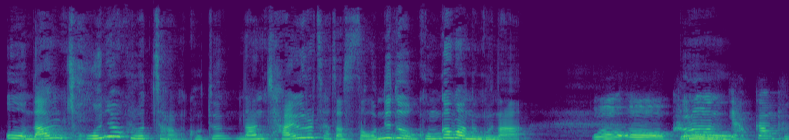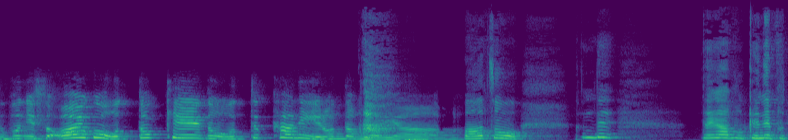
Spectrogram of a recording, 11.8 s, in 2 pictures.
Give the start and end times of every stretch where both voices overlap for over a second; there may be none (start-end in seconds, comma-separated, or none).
none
